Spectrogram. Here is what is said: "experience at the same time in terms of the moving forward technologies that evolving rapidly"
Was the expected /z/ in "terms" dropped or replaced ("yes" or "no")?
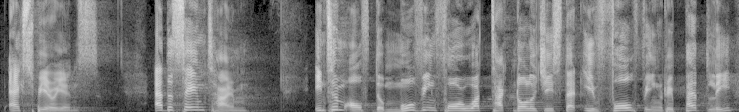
yes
